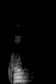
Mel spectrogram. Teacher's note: 곡 하고 나서 목에서 입 밖으로 나는 공기끼리 입 안에서 차단된다는 느낌이 있을 겁니다. 그래서 공기끼리 차단돼서 이 개방의 과정이 생략되기 때문에 종성에 있는 기억은 또 다른 음성적 소리를 가지고 있다고 볼 수 있습니다.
